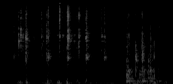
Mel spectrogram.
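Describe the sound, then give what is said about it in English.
Dice are rolled for an initiative check in a tabletop role-playing game, rattling and clattering in quick, dense bursts of small hard clicks, pausing briefly and then rattling again, fairly quiet with no voices. “Let me just get my dice out.”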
